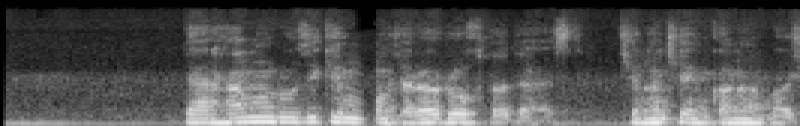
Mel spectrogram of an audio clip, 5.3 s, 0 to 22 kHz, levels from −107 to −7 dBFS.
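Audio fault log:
2.35–2.68 s: repeated packet loss (robotic sound). Four gaps arrive in quick succession, the longest 140 ms. About half this stretch is concealed by stretching the last sound forward. That patching gives a choppy quality, and 80 ms is simply missing.
2.75–3.14 s: jitter buffer slow-down. The receiver repeats short pitch periods to rebuild its reserve, adding 55 ms. Playback runs at 88% speed while the pitch stays put. Sounds are drawn out.
2.80–4.46 s: call bitrate drop. The encoder falls from 32 kbps to 18 kbps, holding the low rate for about 1.5 s. Coarser coding at that rate makes the sound rough and watery until it recovers.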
